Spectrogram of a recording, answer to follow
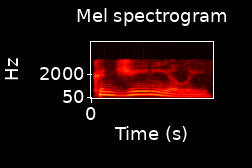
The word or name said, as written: congenially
